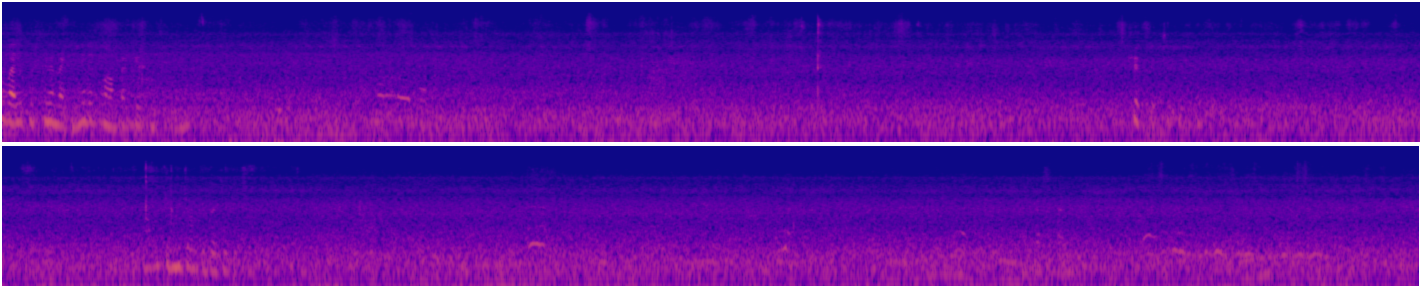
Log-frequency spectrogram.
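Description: A small child babbles and squeals outdoors.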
